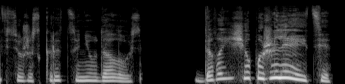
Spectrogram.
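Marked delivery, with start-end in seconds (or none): 1.9-3.3 громкий злой выкрик; выкрикнуть угрозу во весь голос. Acted. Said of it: "выкрикнул Виталий". (громкий выкрик)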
